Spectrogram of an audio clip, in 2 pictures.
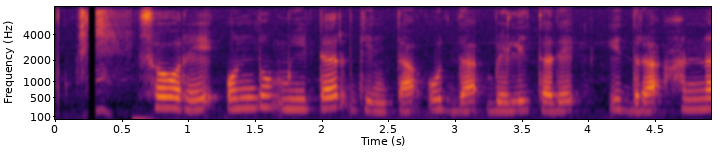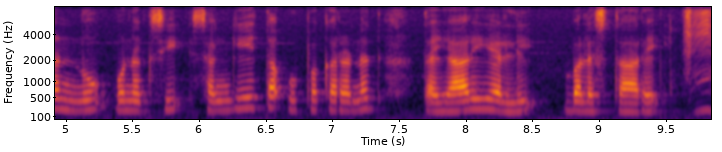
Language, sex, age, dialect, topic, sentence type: Kannada, female, 25-30, Mysore Kannada, agriculture, statement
